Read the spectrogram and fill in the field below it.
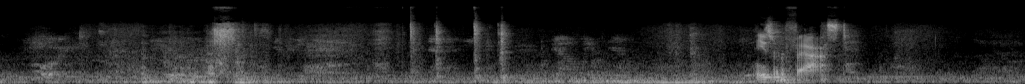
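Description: Elevator doors slide open and shut.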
